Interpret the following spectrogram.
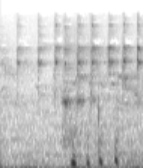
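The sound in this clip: Blackbird song: four short tonal notes in quick succession over a steady, noisy outdoor background.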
